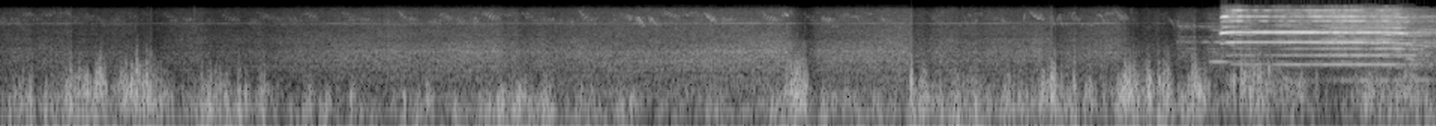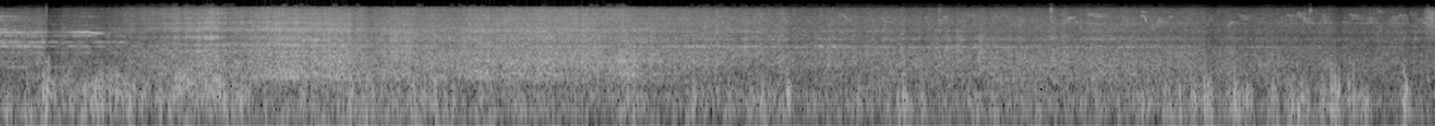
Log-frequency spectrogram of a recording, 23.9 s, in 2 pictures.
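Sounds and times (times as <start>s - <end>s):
train wheels rumbling on rails: 1.1s - 23.9s
train horn blast: 9.8s - 13.1s.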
